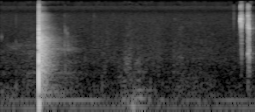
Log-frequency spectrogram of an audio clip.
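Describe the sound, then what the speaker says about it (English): A single sharp hand clap rings out near and loud, struck to sync picture and sound, followed by a soft thud and a couple of quick faint taps near the end. "I have to clap because that's how we sync up the video to the audio."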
